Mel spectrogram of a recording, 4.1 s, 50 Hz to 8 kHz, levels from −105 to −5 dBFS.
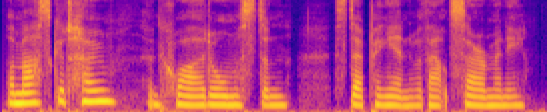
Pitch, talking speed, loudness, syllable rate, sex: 195 Hz, 145 wpm, -17 LUFS, 5.7 syllables/s, female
